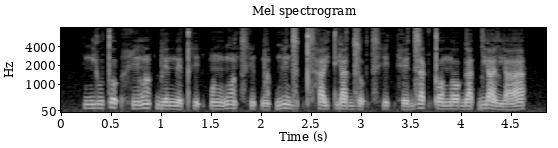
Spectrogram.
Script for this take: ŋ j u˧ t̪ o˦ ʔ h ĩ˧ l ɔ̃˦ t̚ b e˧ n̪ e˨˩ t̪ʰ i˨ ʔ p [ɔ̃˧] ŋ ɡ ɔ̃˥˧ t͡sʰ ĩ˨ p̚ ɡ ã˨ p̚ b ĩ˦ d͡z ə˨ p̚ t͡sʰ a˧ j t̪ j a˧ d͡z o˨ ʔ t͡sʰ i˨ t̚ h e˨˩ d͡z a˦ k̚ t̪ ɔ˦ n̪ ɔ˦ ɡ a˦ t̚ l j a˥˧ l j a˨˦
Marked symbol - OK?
yes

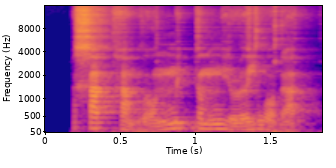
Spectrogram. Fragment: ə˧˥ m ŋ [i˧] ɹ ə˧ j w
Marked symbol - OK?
no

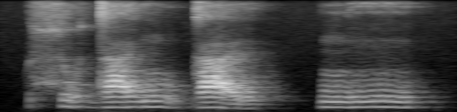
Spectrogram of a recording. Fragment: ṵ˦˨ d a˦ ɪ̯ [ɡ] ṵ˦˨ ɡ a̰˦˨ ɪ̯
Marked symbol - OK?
no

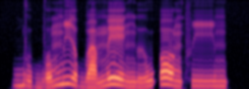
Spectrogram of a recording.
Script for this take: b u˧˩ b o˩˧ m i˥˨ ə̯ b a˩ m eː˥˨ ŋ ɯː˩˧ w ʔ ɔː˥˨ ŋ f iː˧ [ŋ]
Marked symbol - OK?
no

